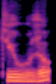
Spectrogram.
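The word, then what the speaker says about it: chiuso: अगर बंद है, क्लोज है, तो उसके लिए लिखा रहेगा क्यूजो, की ऊ जो क्यूजो।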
